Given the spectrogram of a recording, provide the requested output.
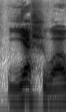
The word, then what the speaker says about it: Yeshua: The truth is Jesus, whose correctly pronounced name was Yeshua, was a perfectly divine, Christed source master of pure unconditional love, just like all the rest of us are.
